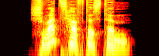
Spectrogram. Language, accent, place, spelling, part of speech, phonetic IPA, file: German, Germany, Berlin, schwatzhaftestem, adjective, [ˈʃvat͡sˌhaftəstəm], De-schwatzhaftestem.ogg
- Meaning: strong dative masculine/neuter singular superlative degree of schwatzhaft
